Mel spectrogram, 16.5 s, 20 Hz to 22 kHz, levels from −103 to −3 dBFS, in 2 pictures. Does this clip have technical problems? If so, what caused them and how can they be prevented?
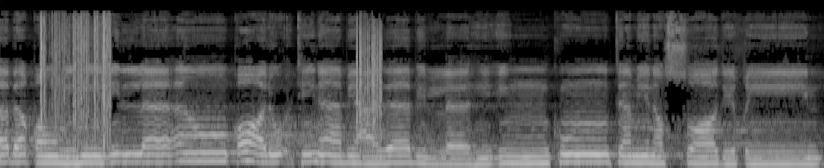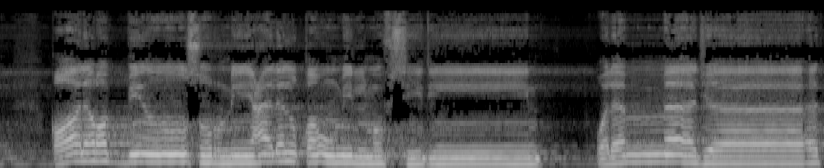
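Yes. Cable scratch noise appears from 0.40 to 1.10 s and again from 3.56 to 3.81 s: dense, ragged crackle at roughly the level of the sound itself, likely from a worn cable or connector whose contact resistance fluctuated as it moved. Replacing or securing the cable prevents it.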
